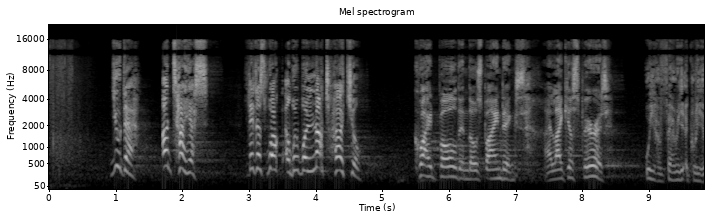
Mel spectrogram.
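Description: A man shouts out urgently.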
